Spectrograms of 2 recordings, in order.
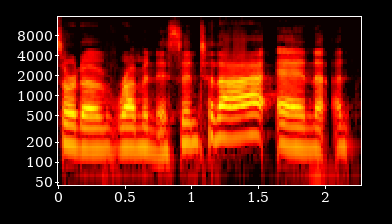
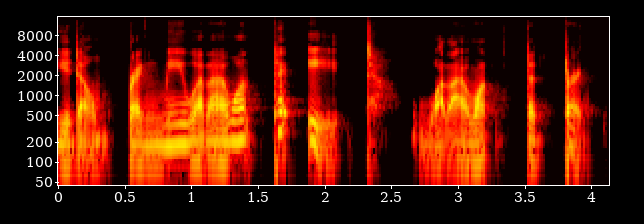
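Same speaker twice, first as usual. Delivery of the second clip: creepy, unsettling, rough, creaky put-on voice. Quoting how a man demands food and drink, in a creepy voice. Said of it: "the way he says it is so creepy".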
